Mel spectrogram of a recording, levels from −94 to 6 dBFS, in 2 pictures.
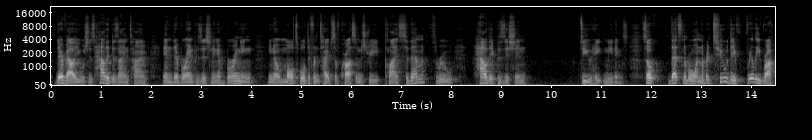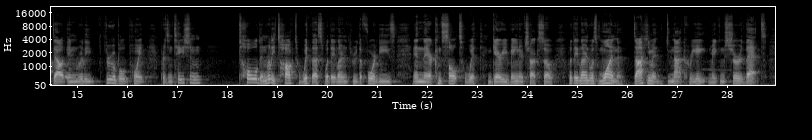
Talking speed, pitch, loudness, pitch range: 170 wpm, 110 Hz, -39 LUFS, 100-125 Hz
